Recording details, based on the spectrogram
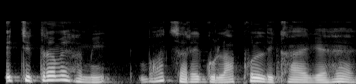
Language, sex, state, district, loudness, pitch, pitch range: Hindi, male, Assam, Kamrup Metropolitan, -16 LUFS, 120 Hz, 110-165 Hz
